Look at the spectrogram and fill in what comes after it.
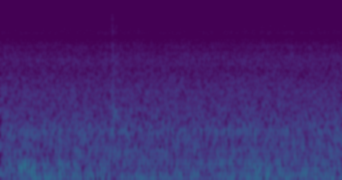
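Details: Domestic cat purring on a rainy day: a steady, low, rumbling purr under a constant hiss of broadband noise, with a brief soft sound near the start.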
